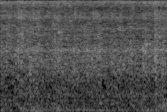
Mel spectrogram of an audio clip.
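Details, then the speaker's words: Vintage Wrenn model locomotive with a Ringfield motor, a particularly quiet example with well-meshing gears and armature bearings, pulling Triang and Wrenn wagons and milk tankers: a soft, even whirr with no rattles or grinding. Normal running. "so that is a lovely quiet one now look triang and ren wagons behind milk tankers at the back and that's going nicely"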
